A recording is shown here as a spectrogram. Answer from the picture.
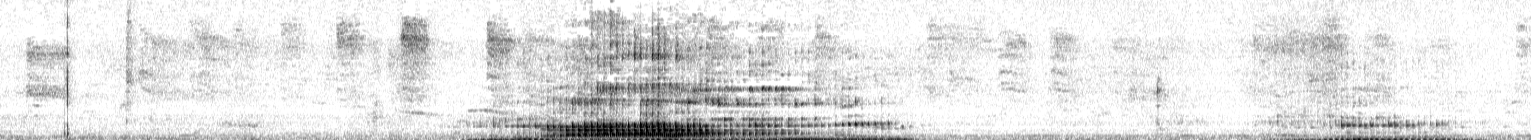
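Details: A big male lion outside a camp kitchen window in Southern Africa, early morning, gives two long, low growling rumbles, the first swelling about three seconds, the second shorter, warning people away while guarding a nearby lioness.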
